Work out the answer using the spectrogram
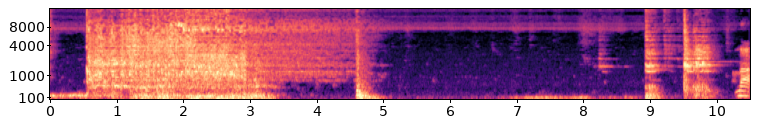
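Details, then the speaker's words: Ford 7.3L diesel with code P1211, which previously took 4-5 seconds to start, lacked power and stalled, now after repair and an oil change: loud crank catches in about three seconds into a steady idle; normal start-up. "I'm not even going to tell you no lie that's it's starting up a lot better"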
